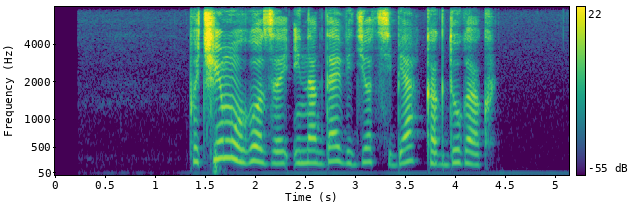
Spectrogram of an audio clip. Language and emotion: Russian, neutral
